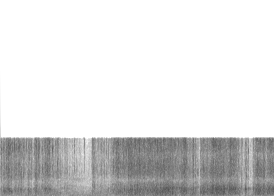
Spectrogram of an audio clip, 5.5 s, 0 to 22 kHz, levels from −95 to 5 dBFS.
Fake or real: real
